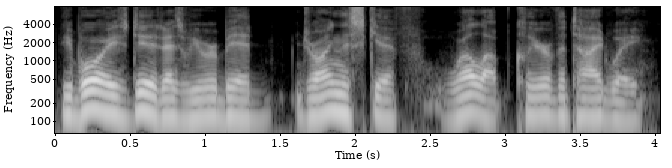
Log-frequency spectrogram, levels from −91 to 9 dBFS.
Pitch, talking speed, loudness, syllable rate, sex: 120 Hz, 240 wpm, -17 LUFS, 5.4 syllables/s, male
